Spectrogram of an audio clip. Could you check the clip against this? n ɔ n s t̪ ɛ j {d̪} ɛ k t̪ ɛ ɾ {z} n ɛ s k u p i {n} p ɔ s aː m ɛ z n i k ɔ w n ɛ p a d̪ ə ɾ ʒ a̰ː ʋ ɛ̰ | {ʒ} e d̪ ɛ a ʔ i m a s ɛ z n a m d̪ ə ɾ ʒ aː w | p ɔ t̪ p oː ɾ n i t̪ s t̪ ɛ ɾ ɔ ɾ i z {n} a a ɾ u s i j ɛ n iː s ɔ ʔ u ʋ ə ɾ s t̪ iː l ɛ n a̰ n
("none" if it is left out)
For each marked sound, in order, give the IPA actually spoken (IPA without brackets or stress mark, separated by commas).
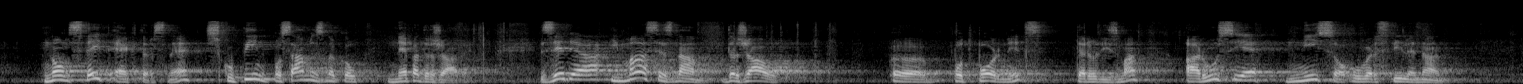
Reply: t̪, s, n, z, m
